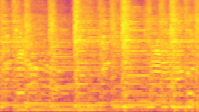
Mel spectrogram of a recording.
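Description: Acoustic guitar strummed in a steady rhythm, ringing chords with repeated strokes across the strings.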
